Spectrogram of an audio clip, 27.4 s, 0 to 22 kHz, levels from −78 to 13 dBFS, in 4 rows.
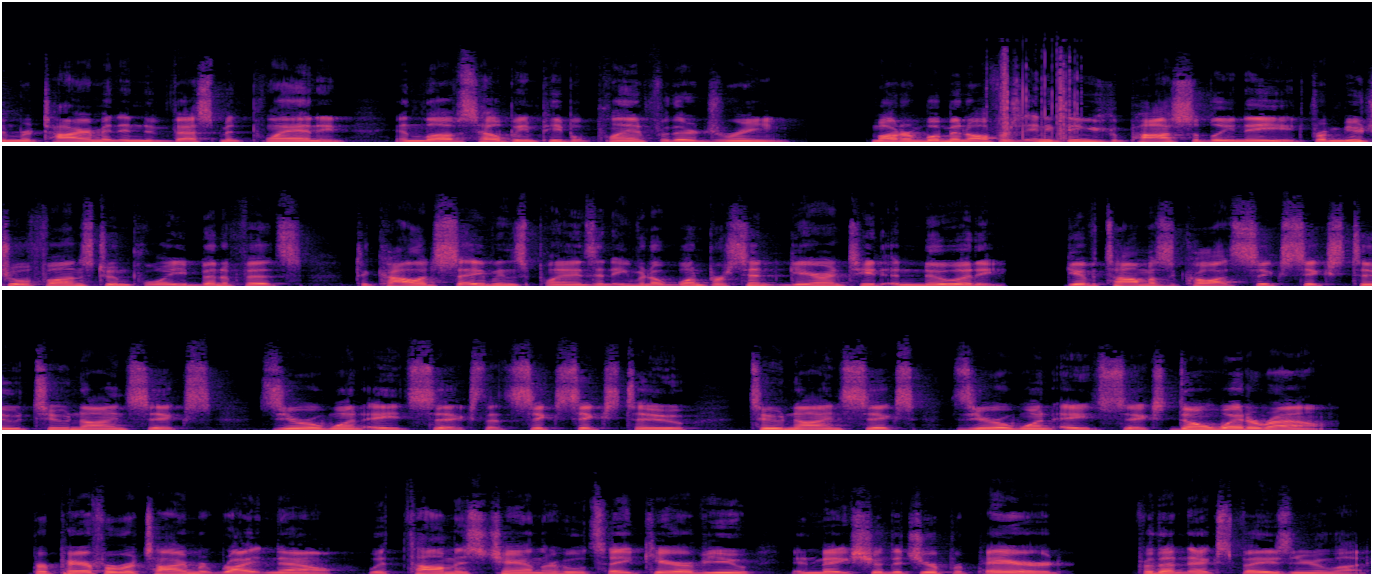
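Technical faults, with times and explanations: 4.9–5.4 s, cable scratch noise: a dense, ragged scratching sits not far below the speech just before "you could possibly need", likely from a worn connector's contact resistance fluctuating.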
